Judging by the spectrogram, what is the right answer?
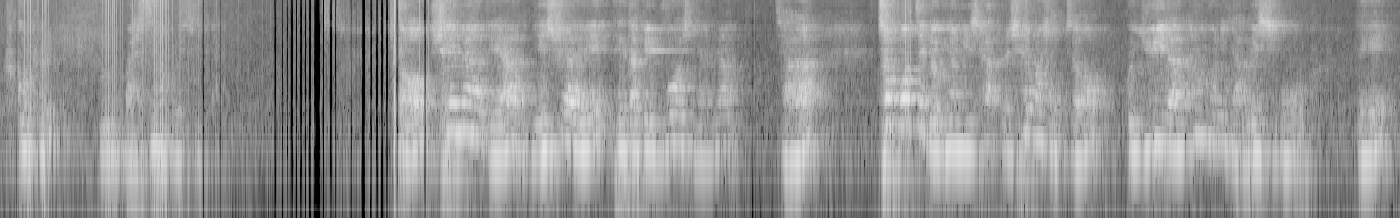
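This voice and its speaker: A woman's voice: medium pitch, lively intonation, unhurried, dark tone. A woman preaching a sermon, talking animatedly with laughs and acting out quoted dialogue. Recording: echoey room, voice from a distance, faint noise.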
